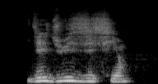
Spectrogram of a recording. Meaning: first-person plural imperfect subjunctive of déduire
- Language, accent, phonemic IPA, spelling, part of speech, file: French, Canada, /de.dɥi.zi.sjɔ̃/, déduisissions, verb, LL-Q150 (fra)-déduisissions.wav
